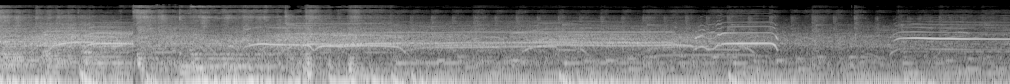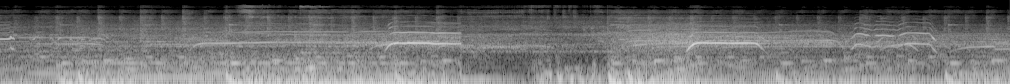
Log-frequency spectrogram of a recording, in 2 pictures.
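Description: Loud concert PA music with heavy bass hits, with fans screaming over it in long, high-pitched screams. The music drops away briefly about fifteen seconds in, then comes back.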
